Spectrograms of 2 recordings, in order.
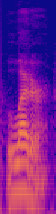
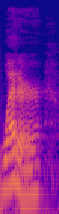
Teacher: she was replacing the L with a W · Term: gliding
